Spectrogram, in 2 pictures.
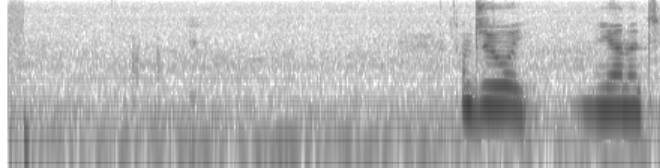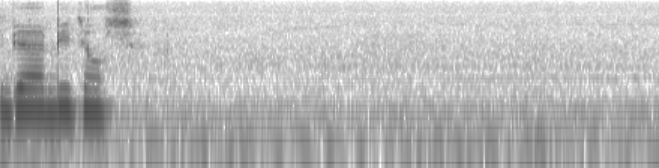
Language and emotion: Russian, sad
